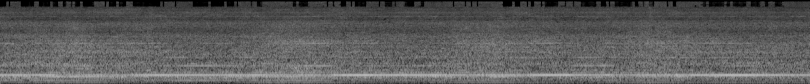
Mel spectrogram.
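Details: Dirt Devil Swivel Glide MVP upright vacuum with a fairly full bag, needing a belt/brushroll change (loose spin, debris in bristles): steady, even motor roar with constant mid-pitched hum, no grinding or flapping; runs normally.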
